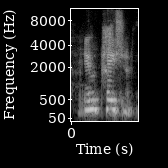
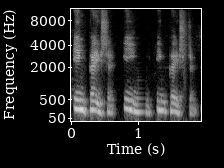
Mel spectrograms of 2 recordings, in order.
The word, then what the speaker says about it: impatient: empty attempting contempt impatient typically what spanish speakers will do here with the words that start with i am they will they will pronounce them as if it's i n and they'll say inpatient your lips have to touch each other with all these words impulsive presumption your lips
